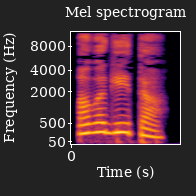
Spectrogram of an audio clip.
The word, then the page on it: ಅವಗತಿ: avagati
